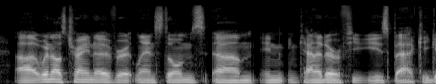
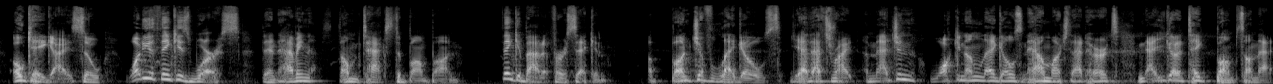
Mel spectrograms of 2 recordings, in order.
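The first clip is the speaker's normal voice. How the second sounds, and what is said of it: Impression of wrestler Johnny Devine. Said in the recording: “I can actually do a decent Johnny Devine impression.”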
